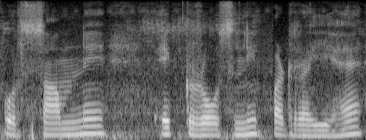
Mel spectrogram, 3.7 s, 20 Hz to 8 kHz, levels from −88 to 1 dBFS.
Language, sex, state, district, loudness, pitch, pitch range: Hindi, male, Uttar Pradesh, Shamli, -16 LUFS, 130 Hz, 120-145 Hz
